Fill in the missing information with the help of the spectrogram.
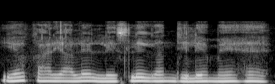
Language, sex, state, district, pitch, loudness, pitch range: Hindi, male, Jharkhand, Palamu, 150 Hz, -14 LUFS, 145-160 Hz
